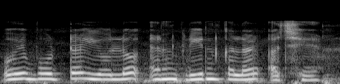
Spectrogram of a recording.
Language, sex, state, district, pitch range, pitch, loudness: Bengali, female, Assam, Hailakandi, 225-250 Hz, 235 Hz, -12 LUFS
